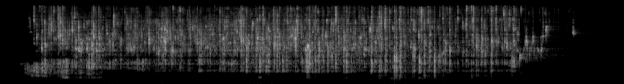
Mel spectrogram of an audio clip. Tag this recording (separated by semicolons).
plastic; water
